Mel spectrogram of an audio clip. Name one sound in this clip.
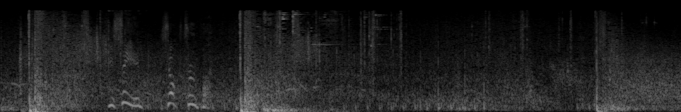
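Rifle shots crack loudly, each followed by an echo.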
